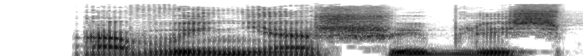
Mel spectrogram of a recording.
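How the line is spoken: Menacing question. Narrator (Russian): побледнев, грозно спросил Дикон

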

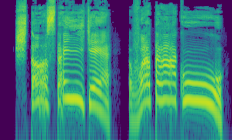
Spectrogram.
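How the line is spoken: Yelling. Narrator (Russian): заорал я

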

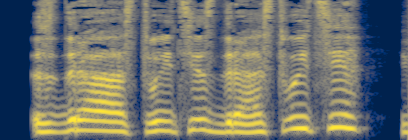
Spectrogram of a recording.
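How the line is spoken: Cheerful woman. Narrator (Russian): весело отозвалась женщина

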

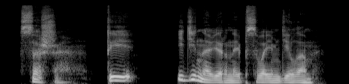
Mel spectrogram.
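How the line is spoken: Soft young man's voice. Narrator (Russian): мягко говорит парень

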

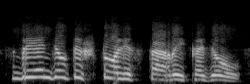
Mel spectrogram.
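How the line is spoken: Yelled. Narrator (Russian): заорал Джордж

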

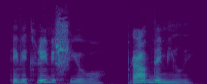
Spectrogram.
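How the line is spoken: Whisper. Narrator (Russian): прошептала она

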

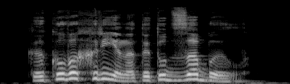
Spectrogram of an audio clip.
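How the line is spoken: Hissed reply. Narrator (Russian): прошипел я в ответ

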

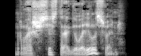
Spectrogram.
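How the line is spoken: Gentle question. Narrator (Russian): мягко спросил Пуаро

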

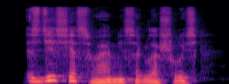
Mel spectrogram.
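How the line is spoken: Exaggerated heavy sigh. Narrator (Russian): нарочито тяжело вздохнула Адельхайда

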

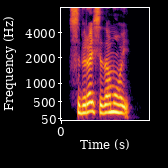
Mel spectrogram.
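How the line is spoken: Through gritted teeth. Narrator (Russian): Сквозь зубы

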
